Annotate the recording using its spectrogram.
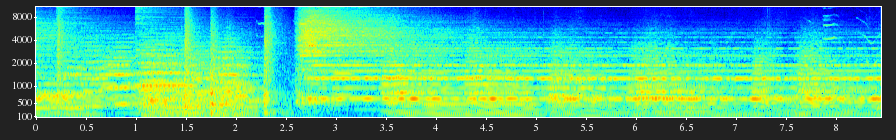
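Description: Concert band of brass and woodwinds playing, with sharp accented strokes in the first couple of seconds, a brief break about two and a half seconds in, then a loud entry into held brass chords.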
